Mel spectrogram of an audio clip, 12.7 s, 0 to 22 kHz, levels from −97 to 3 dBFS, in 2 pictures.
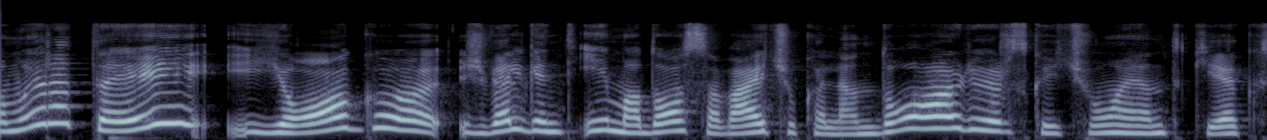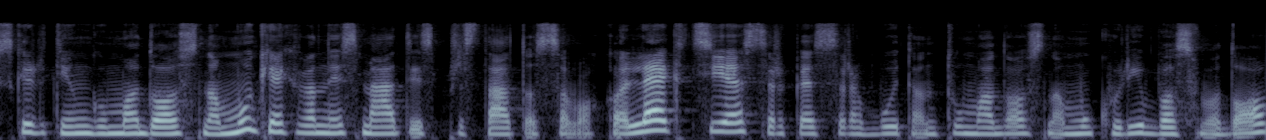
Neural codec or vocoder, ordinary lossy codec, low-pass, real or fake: none; AAC, 96 kbps; 10.8 kHz; real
